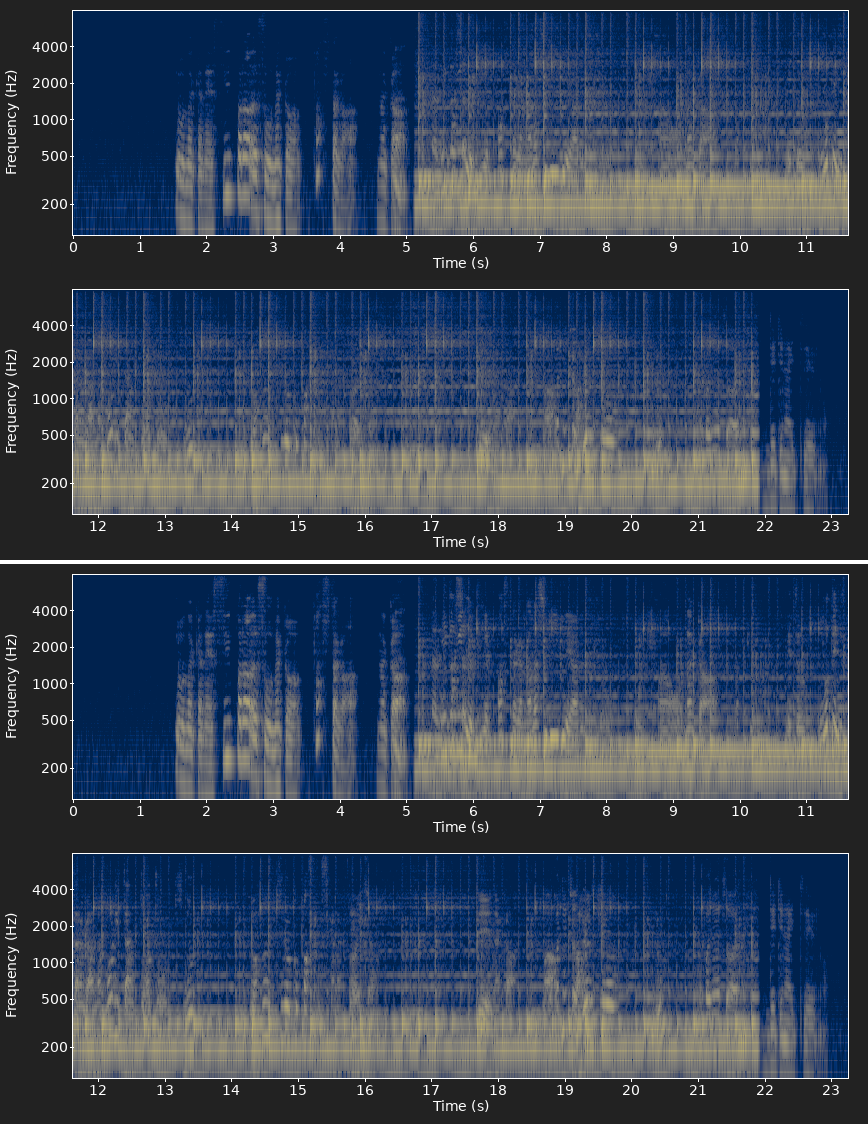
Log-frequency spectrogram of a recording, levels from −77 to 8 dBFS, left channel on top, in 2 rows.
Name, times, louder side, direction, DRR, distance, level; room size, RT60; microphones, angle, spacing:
voice 1, 1.5-4.3 4.6-5.0 5.5-8.1 8.8-10.4 10.7-13.5 14.3-15.9 17.6-18.3 18.7-18.9 19.1-19.8 20.3-20.6, right 3 dB, 80° right, 2.0 m, -31 dB
sound 1, 5.1-21.9, left 2 dB, 30° left, 1.0 m, -25 dB
voice 2, 5.3-6.1 8.4-8.8 15.8-16.3 18.8-19.8 21.0-23.0, right 2 dB, 30° right, 1.6 m, -34 dB
head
